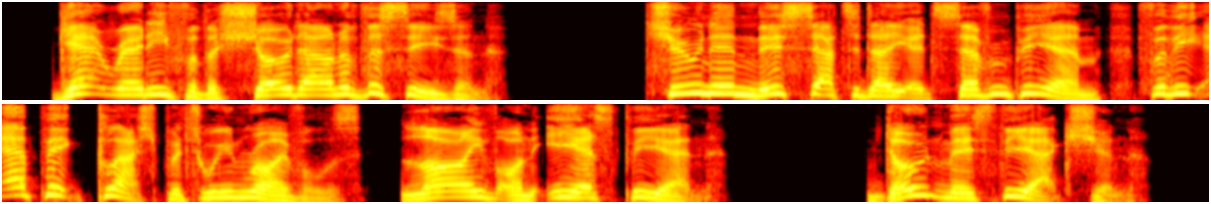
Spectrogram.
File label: Sports Announcer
